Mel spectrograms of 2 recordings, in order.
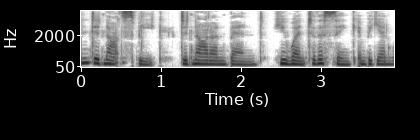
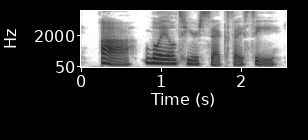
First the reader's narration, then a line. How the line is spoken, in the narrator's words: he laughed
